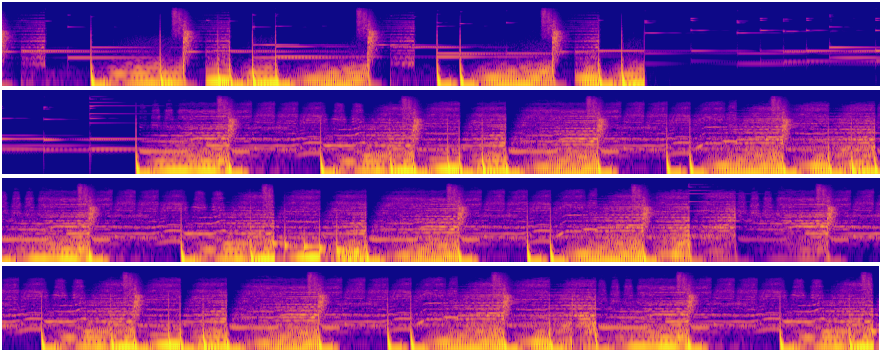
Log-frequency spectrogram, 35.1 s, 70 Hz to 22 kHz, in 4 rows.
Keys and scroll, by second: 31.8 shift+m.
